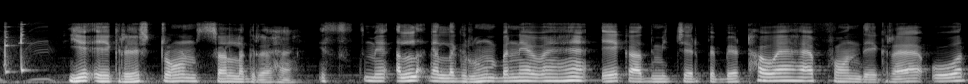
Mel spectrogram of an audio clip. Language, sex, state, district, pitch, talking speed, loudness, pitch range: Hindi, male, Rajasthan, Bikaner, 150 Hz, 165 wpm, -15 LUFS, 130-165 Hz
